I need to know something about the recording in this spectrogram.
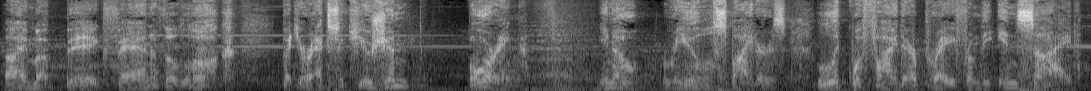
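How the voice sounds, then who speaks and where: An actor playing a sadistic, mad serial killer in a video game, gravelly and taunting, with theatrical drawn-out delivery. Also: male voice, medium pitch, expressive. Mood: menacing taunting. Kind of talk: video game cutscene acting. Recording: music under the voice.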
